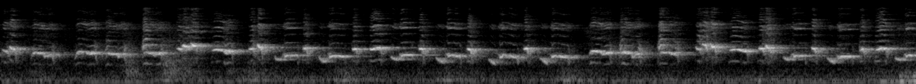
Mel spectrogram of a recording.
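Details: White-crested laughingthrush in extended song, a long energetic sequence of rolling, looping whistles with harsher overtones, delivered in quick bursts that barely pause over six seconds.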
